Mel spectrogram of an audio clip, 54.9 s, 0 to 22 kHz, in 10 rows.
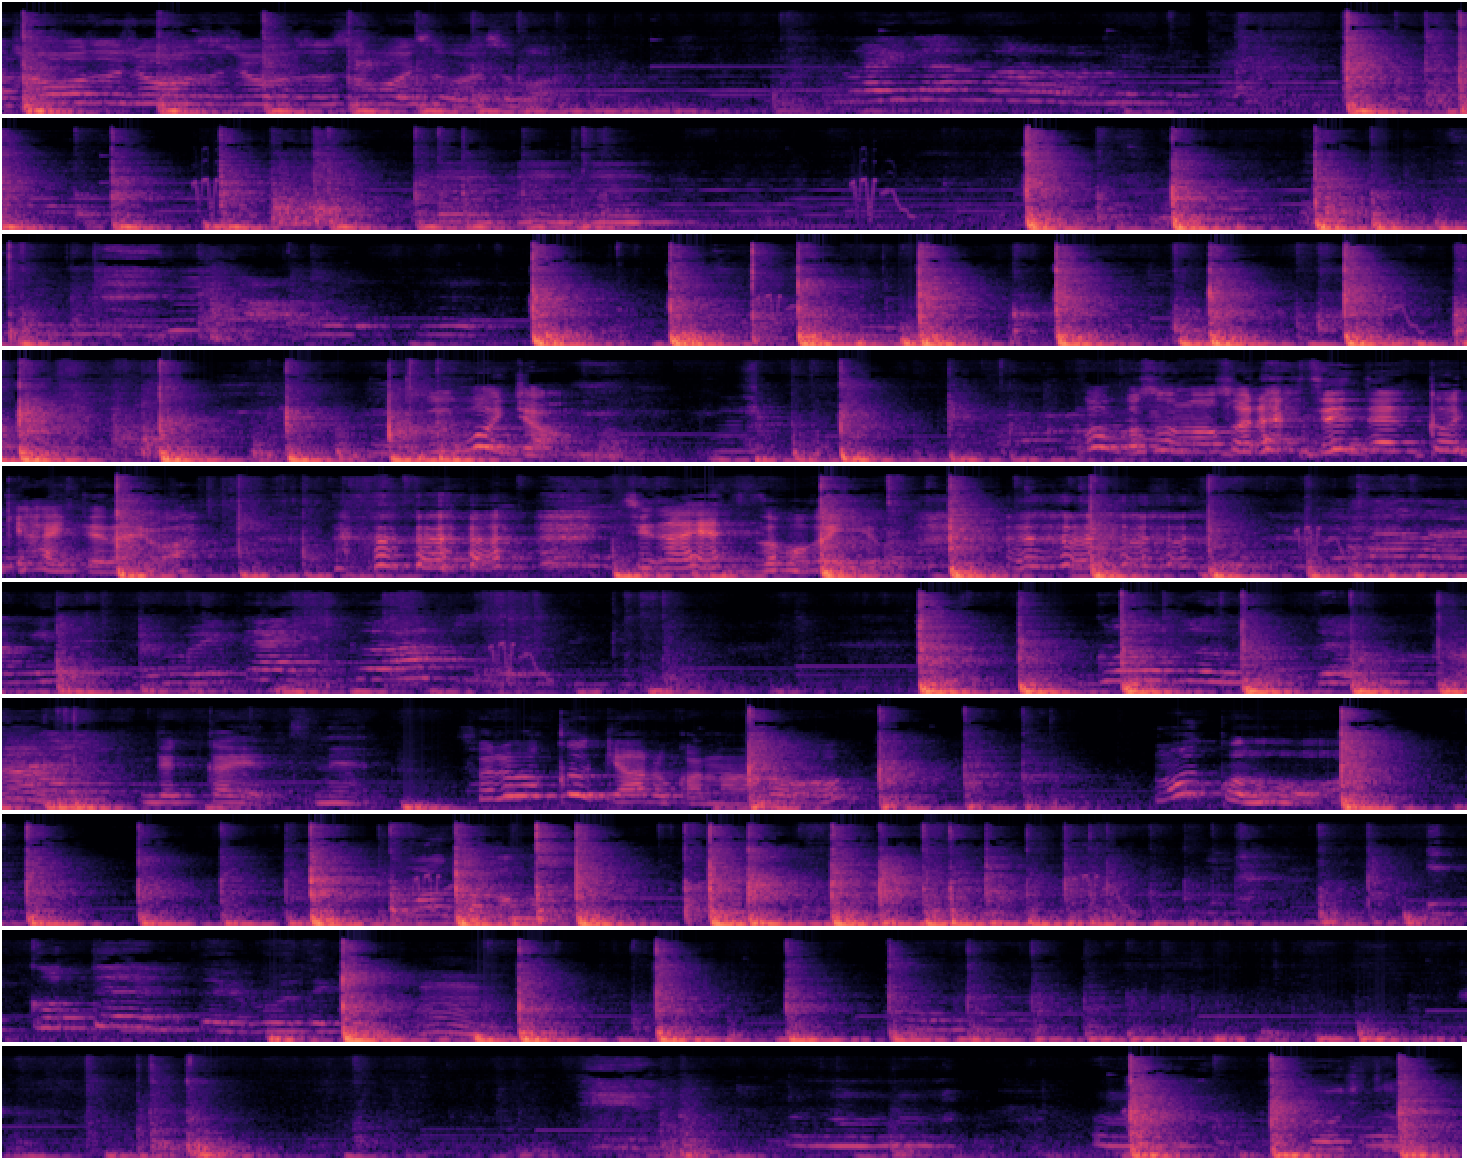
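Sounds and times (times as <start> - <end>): basketball bouncing on wooden floor: 0.0 - 2.5, 5.0 - 7.8, 8.6 - 11.3, 13.0 - 20.4, 22.3 - 23.4, 24.3 - 30.1, 30.9 - 33.9, 35.5 - 37.1, 38.0 - 43.8, 45.0 - 50.4, 53.6 - 54.9.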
